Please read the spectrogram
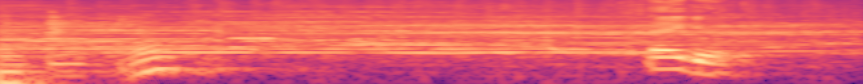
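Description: A rock band's song ending: the drums and bass stop at once and a held chord rings on, while audience members whoop and shout, loudest a little after three seconds in.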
